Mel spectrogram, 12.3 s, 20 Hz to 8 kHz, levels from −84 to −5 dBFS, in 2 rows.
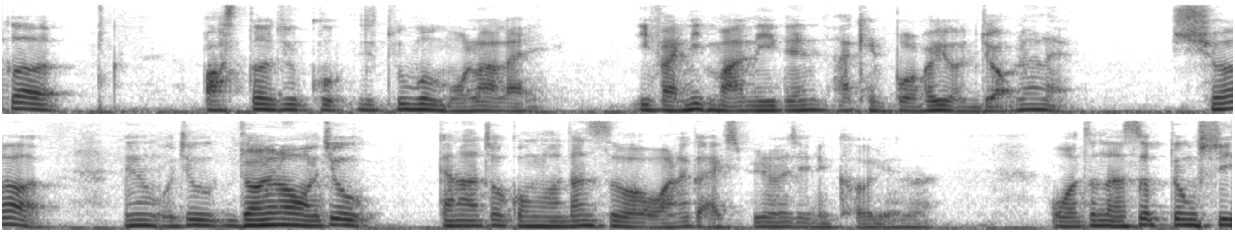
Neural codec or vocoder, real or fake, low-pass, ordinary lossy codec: codec, 16 kHz, 4 kbps, FreqCodec, larger model; fake; 7.2 kHz; none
